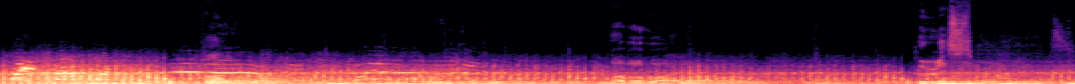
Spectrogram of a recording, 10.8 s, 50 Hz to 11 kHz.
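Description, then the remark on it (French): Helicopters of the US 7th Fleet thunder overhead, evacuating Americans and Vietnamese from the roof of the US embassy in Saigon, from the documentary Histoire du Vietnam, Adieu Saigon; a steady rotor chop pulses through the low end, with a busy layer of radio chatter and noise mixed over it. “Extrait du doc Histoire du Vietnam, Adieu Saigon, avec évidemment, si l'on convoque votre mémoire sonore, Sabine Wynne, le bruit des hélicoptères rejoint par un fond de radio.”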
